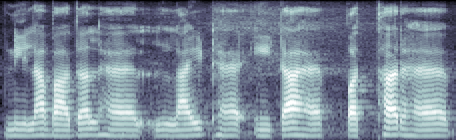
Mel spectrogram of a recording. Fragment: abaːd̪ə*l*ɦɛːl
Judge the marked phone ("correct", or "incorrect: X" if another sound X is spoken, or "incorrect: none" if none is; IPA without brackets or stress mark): correct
